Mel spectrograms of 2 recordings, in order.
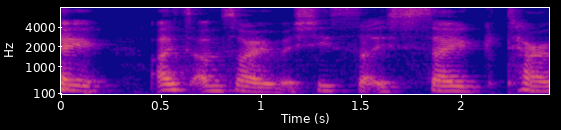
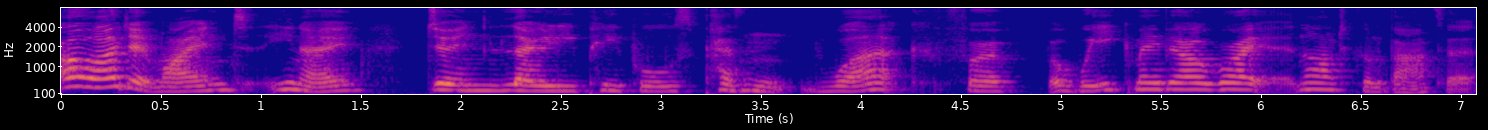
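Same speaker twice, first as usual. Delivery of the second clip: plain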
